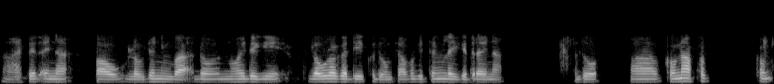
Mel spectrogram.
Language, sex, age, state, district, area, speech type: Manipuri, male, 30-45, Manipur, Kakching, rural, conversation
